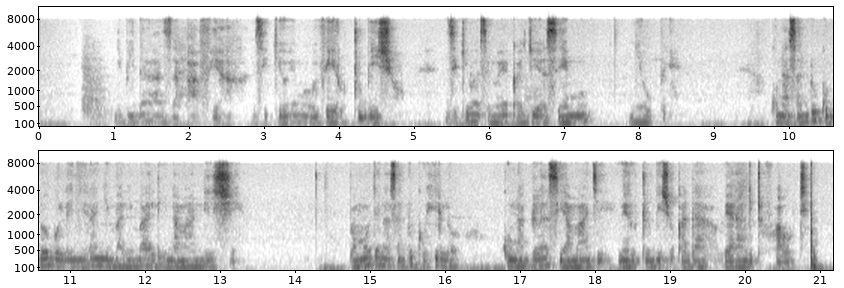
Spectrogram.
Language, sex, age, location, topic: Swahili, male, 18-24, Kisii, health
